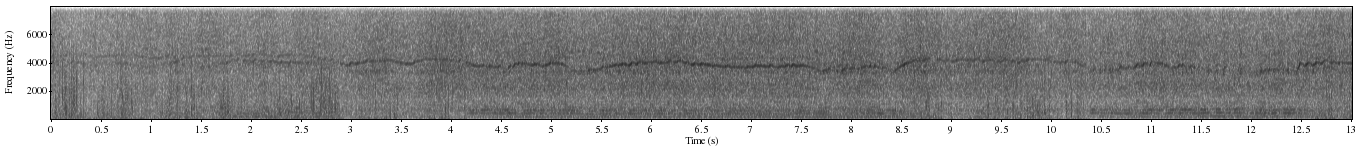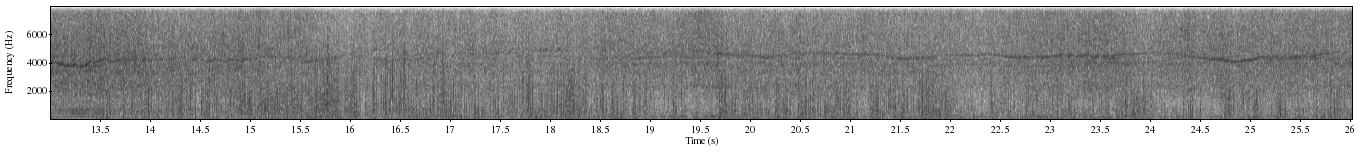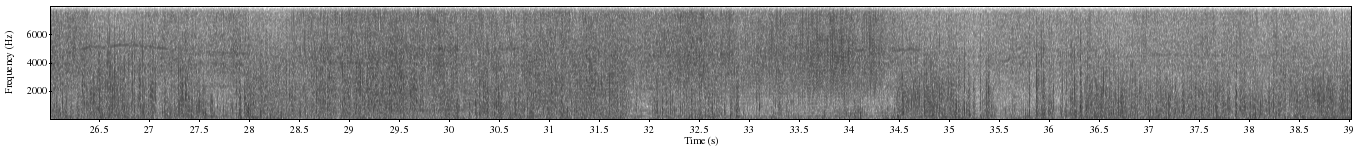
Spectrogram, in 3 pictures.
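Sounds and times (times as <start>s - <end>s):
drone motors buzzing: 0.0s - 39.0s
wind rumble on microphone: 0.0s - 39.0s.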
